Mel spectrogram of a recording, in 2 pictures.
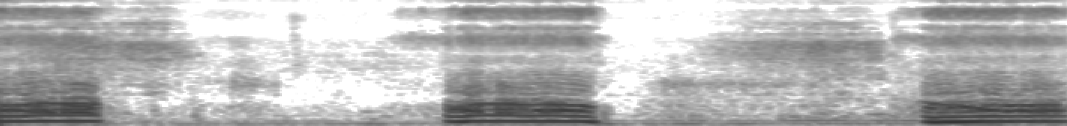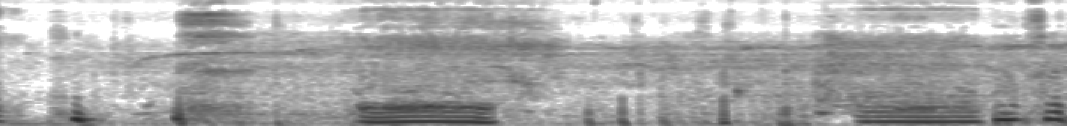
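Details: Loud rattling snores about every three seconds with quiet pauses between, during deep sleep; ordinary snoring.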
